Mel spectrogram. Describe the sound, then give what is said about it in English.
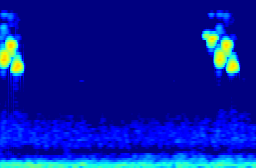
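A Henslow's sparrow gives its tiny, high hiccuping song twice, each burst lasting a fraction of a second, separated by a quiet pause over a faint low background rumble. “Amazingly, a Henslow's sparrow values brevity even more. That was it. In case you missed it, here it is again.”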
